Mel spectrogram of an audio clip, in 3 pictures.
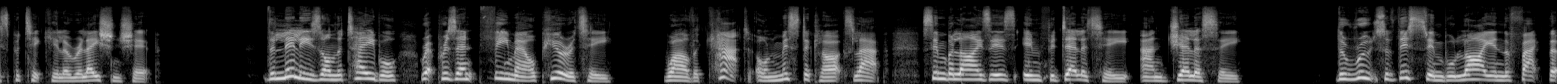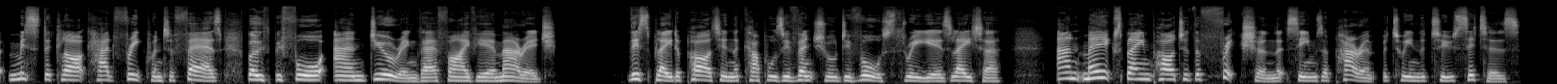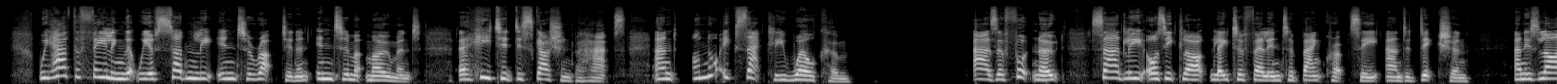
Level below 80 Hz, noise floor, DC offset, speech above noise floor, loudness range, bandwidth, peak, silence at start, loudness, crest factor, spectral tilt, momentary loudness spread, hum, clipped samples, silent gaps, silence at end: -66 dBFS; -81 dBFS; under 0.1%; 64 dB; 3 LU; 16.5 kHz; 0 dBFS; 0 s; -17 LUFS; 16 dB; -3.5 dB/octave; 8 LU; none; under 0.1%; none; 0 s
